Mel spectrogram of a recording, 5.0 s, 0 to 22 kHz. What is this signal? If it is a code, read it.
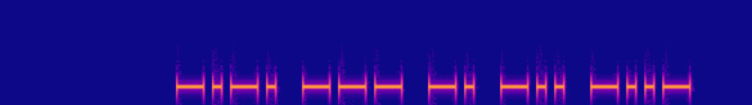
Morse code, heard as a keyed tone, about 20 wpm, 700 Hz. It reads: CONDX
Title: Common QSO Phrases - 4x Word-Spacing - 20wpm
